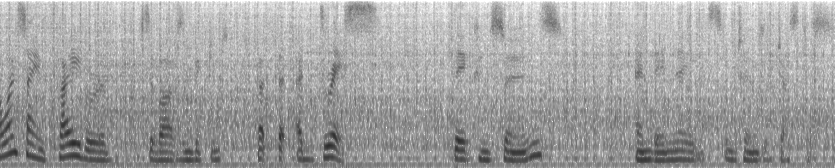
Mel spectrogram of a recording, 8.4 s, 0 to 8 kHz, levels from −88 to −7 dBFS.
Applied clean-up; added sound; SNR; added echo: none; Engine / Mechanisms; 7 dB; none.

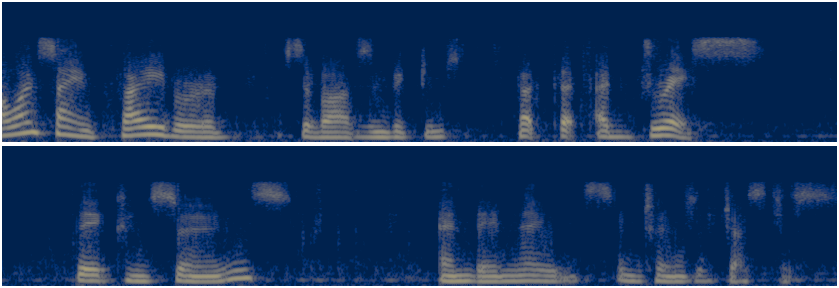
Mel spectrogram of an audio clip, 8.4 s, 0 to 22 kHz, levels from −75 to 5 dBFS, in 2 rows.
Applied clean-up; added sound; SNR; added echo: neural separator model SepFormer DNS4.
